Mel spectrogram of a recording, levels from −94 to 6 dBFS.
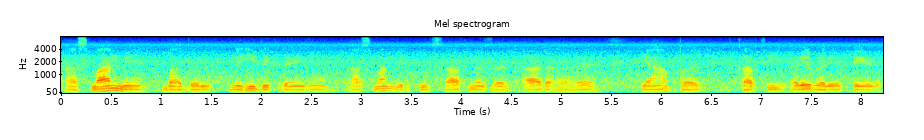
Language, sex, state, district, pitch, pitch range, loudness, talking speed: Hindi, male, Chandigarh, Chandigarh, 100 Hz, 95-105 Hz, -20 LUFS, 145 wpm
